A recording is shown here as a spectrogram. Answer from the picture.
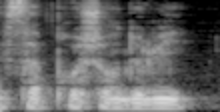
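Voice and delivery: ordinary delivery

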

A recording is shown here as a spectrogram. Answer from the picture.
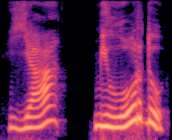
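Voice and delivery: put-on boy stunned by the order, gasping; shocked boy. A narrator's reading. Boy told to serve the lord, stunned. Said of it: "округлил глаза от шока".

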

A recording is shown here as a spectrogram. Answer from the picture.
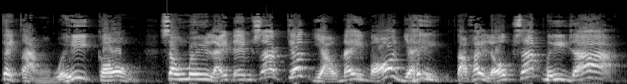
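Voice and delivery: put-on high, loud, slow gruff old man's scolding; an old beggar berating the boy; old beggar yelling at the boy. Old beggar Lão Cái scolding.

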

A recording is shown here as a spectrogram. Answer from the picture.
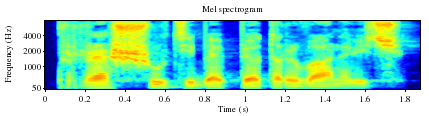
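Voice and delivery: soft, low, controlled plea; restrained request. A narrator's reading. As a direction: hold anger down and ask quietly. Father restrains anger, asks him out.

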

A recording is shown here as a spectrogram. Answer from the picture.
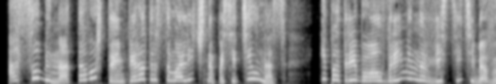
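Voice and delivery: playful, laughing friend telling gossip; lively young woman. A narrator's reading. Riona continues.

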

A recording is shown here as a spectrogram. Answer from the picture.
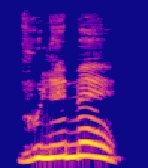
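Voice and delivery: high, loud cry of disbelief; shouted question. Acted. The old woman cries out at Augustin, loud and high. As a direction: cry it out in alarm. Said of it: "Cria la chavoche".

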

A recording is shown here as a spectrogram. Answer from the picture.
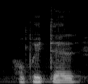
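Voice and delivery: plain reading voice

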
